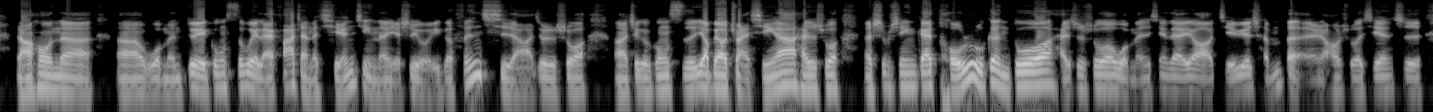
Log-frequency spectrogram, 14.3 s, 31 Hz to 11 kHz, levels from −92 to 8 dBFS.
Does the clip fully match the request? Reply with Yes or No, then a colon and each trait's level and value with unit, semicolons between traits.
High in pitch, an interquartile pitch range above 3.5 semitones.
No: low, 105 Hz; average, 4.1 semitones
